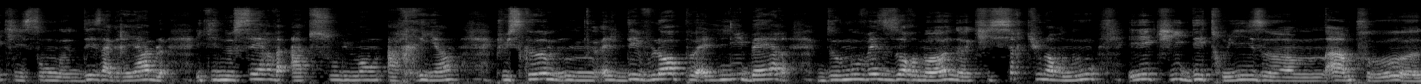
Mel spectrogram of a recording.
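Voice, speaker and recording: A woman leading a laughter yoga session, coaching gently with many hesitations. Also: medium pitch, takes it slowly. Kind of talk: guided exercise session. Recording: echoey room, a bit far from the mic.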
